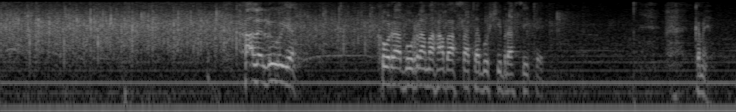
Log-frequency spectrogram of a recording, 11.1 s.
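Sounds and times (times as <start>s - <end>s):
audience clapping: 0.0s - 8.7s
speech: 3.7s - 4.6s, 5.7s - 8.3s, 10.4s - 10.8s.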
